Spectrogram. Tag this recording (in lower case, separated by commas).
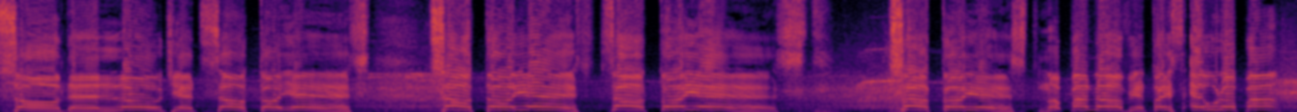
speech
